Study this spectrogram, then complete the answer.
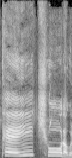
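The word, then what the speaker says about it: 丁重: 그리고 정중할 때 태이초라고 읽어주기 때문에 이때도 가운데 무거울 중자를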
